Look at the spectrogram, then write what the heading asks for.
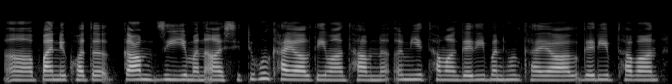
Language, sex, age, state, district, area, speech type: Kashmiri, female, 18-30, Jammu and Kashmir, Bandipora, rural, spontaneous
